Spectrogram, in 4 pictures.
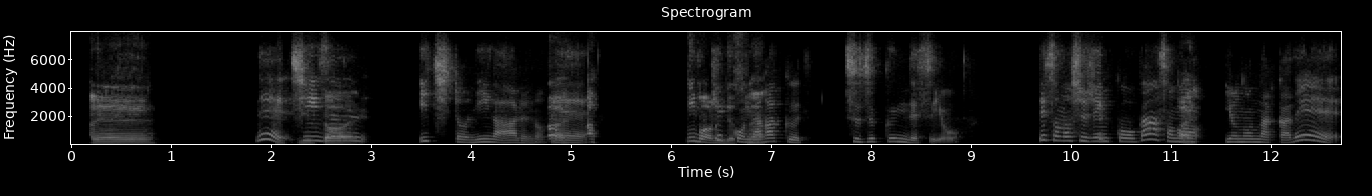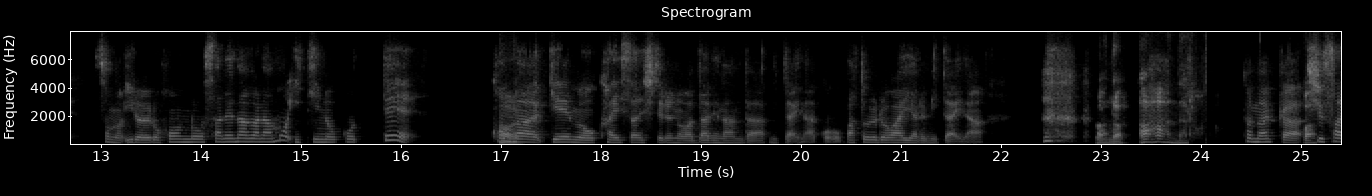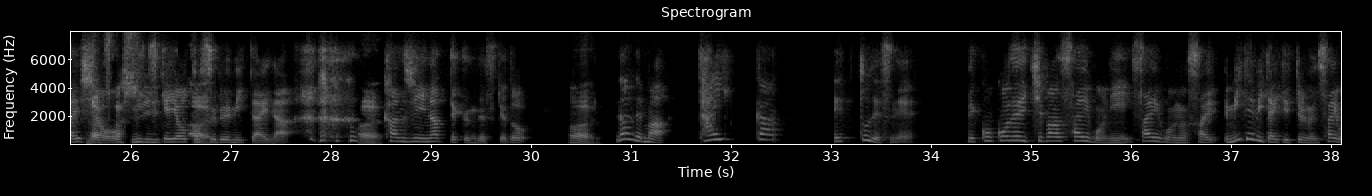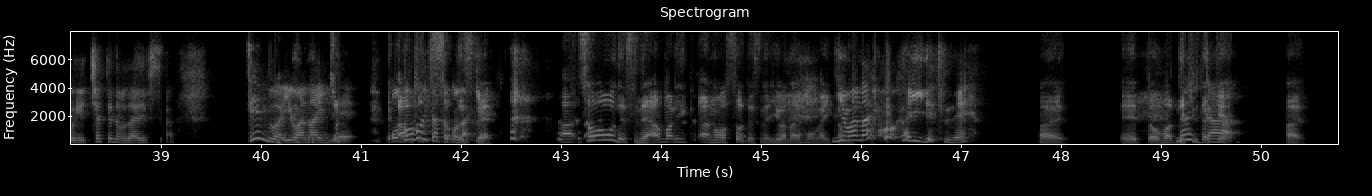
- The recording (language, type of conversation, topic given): Japanese, unstructured, 今までに観た映画の中で、特に驚いた展開は何ですか？
- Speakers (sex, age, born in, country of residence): female, 30-34, Japan, United States; male, 40-44, Japan, United States
- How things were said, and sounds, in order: other background noise; chuckle; chuckle; chuckle; laugh; laughing while speaking: "言わない方がいいですね"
